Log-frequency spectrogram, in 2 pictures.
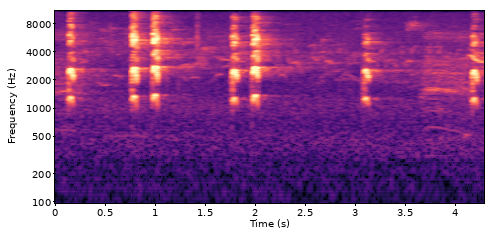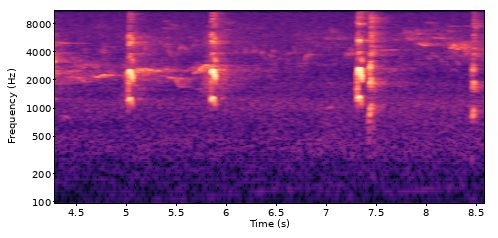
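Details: Sharp, hard notes from a common moorhen, some doubled, repeated about once a second in an uneven series against a quiet background.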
